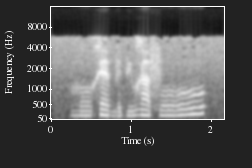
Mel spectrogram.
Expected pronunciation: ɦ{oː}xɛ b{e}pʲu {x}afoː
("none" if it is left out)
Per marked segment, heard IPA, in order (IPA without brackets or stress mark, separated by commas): oː, e, ɣ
